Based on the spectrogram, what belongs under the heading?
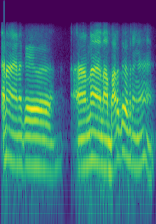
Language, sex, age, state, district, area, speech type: Tamil, male, 18-30, Tamil Nadu, Erode, urban, conversation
